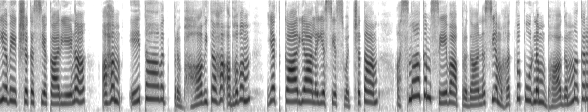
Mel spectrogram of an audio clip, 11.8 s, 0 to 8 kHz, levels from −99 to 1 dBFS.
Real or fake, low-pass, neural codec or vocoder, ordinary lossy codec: real; none; none; none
